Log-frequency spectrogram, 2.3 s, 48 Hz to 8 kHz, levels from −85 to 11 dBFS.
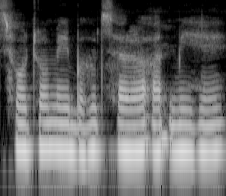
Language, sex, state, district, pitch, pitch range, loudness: Hindi, female, Arunachal Pradesh, Lower Dibang Valley, 155 Hz, 155-160 Hz, -14 LUFS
